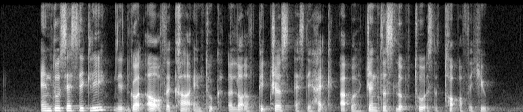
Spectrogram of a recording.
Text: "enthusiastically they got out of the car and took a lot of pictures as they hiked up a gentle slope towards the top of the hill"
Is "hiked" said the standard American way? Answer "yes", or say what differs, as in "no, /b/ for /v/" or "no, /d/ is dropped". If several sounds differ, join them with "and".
yes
